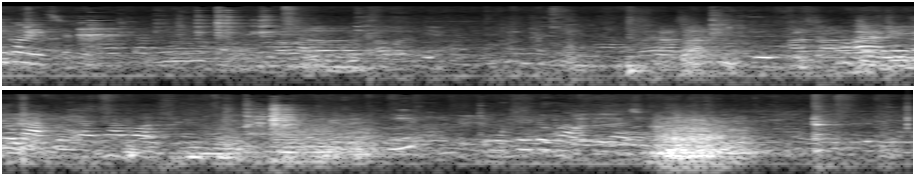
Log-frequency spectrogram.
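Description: An elderly woman talks cheerfully nearby.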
